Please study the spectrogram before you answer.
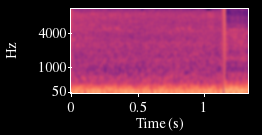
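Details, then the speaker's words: RV after a new fuel pump and new exhaust with a center-in muffler, idling. Nice throaty deep, steady low rumble from the tailpipe with no rattles, puffs or leaks; exhaust healthy. "i like i really do like the sound of it it's got that nice throaty sound"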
